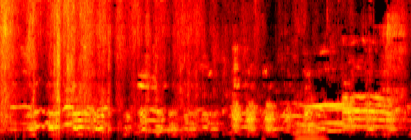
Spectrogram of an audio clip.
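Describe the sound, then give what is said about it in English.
A pack of sled dogs in a team barks, yelps and howls together in a continuous, excited chorus, loud, with overlapping voices and a deeper bark breaking through near the end. “These dogs is nice, you know. They want to grow well.”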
